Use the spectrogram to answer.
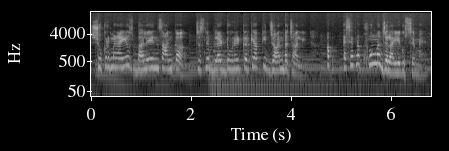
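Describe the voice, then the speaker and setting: An actress playing a kind young daughter-in-law who tries to calm her mother-in-law and defends the maid. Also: sits high, normal speed. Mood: pleading. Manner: soothing, pleading, later indignant. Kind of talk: short film acting. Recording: dialogue with loud background music.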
